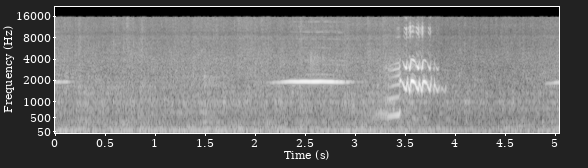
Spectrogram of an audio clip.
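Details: Talking black-capped lory saying the Indonesian greeting "selamat sore" (good afternoon): a brief steady whistle, a pause, then a raspy, layered, speech-like utterance lasting under half a second.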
